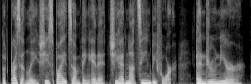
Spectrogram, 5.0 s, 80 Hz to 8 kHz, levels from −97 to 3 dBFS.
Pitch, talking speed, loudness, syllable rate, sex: 170 Hz, 180 wpm, -19 LUFS, 5.0 syllables/s, female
